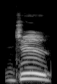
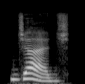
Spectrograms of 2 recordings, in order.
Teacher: the sound ju in the word judge similar to this sound begins with a complete closure of the vocal tract followed by a slow release with frication in this case the closure is made with the tongue against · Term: africat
